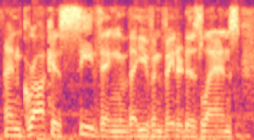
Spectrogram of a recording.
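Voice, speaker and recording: Male game master, mid-pitched, vivid descriptive storytelling, music playing behind him. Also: moderate pace, sharp tone, poor audio. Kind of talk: improvised tabletop game narration.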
